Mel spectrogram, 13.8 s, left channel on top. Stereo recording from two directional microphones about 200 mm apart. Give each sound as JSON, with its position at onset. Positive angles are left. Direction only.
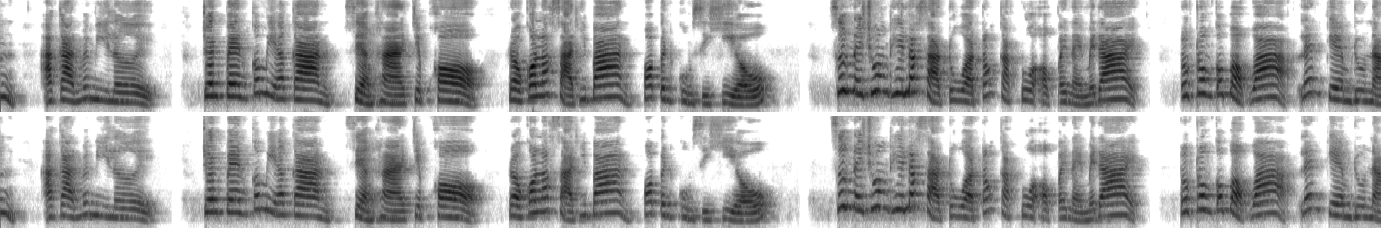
{"t": 0.0, "sound": "a woman's voice", "side_deg": 20}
